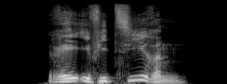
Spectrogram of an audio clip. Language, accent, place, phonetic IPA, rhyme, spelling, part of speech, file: German, Germany, Berlin, [ʁeifiˈt͡siːʁən], -iːʁən, reifizieren, verb, De-reifizieren.ogg
- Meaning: to reify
